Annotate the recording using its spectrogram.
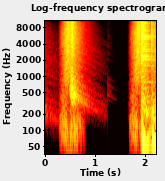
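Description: Whoosh sound effects in an animated intro: one short swoosh about a third of a second in, then near the end a louder swoosh that lands on a deep boom.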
